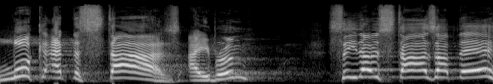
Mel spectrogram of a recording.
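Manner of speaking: very loud, high, insistent. Retelling God taking Abram outside to see the stars, God's voice, raised. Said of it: "I think he raised his voice a little bit".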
